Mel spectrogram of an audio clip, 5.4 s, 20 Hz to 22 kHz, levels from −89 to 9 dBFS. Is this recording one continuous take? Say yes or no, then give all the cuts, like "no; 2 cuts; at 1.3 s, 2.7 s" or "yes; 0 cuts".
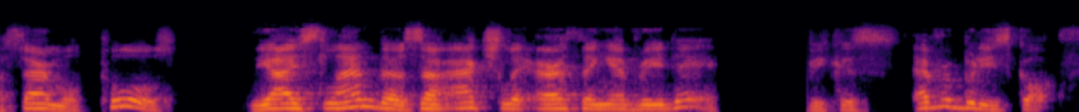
no; 1 cut; at 3.9 s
